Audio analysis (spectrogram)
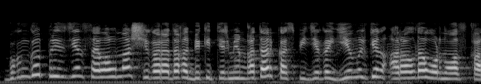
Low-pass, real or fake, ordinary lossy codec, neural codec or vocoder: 7.2 kHz; real; none; none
